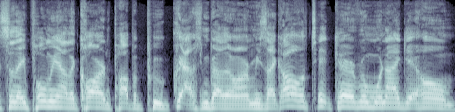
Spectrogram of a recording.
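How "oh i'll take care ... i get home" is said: acted, stern, put-on angry voice. Retelling how Papa Pooh pretended to be angry at the police stop: imitating Papa Pooh acting mad. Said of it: "he was all acting all mad".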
